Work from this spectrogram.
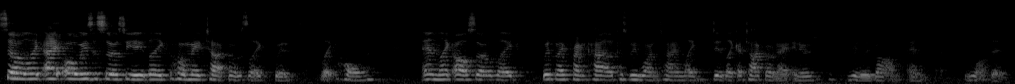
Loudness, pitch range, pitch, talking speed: -40 LUFS, 195-230 Hz, 220 Hz, 225 wpm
